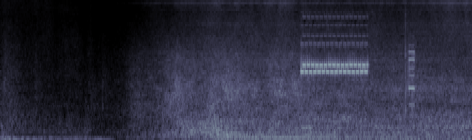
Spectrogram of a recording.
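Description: An outgoing phone call from a car park: a quiet hiss that builds up, then one long electronic ring tone for about a second, and a short beep after it. Nobody speaks.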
